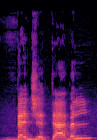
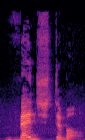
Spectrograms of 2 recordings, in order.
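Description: First: The word is said with a French accent. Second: The word is said with an English accent. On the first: "how a French person might say it" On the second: "the pronunciation in English"

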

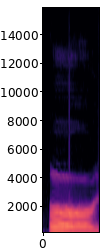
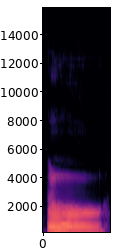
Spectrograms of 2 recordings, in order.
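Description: No difference in how they are said.

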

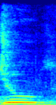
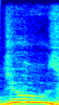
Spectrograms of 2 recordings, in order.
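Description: First: The word is said in a mild, harmless tone. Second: The word is said in a harsh, hostile tone. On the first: The speaker means no hostility. The speaker calls it right. "I said it that way so it didn't sound hateful" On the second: The speaker sounds hostile toward the group. The speaker calls it wrong. "It'd be different"

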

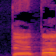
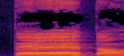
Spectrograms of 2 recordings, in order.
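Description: First: The two words are run together quickly. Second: The two words are drawn out and separated. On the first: The speaker calls it wrong. "ਇਕੱਠਾ ਨਹੀਂ ਕਹਿਣਾ" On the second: The speaker calls it right. "ਇਉਂ ਲਮਕਾ ਕੇ ਬੋਲਣਾ"

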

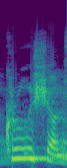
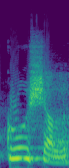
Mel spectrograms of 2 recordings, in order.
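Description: Both takes have the same delivery.

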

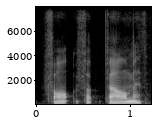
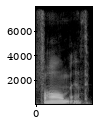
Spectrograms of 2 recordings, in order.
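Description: First: The first syllable sounds like 'foul'. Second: The first syllable does not sound like 'foul'. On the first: The speaker calls it right. "almost like foul mouth" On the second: The speaker calls it wrong. "I've been saying Falmouth"

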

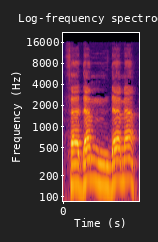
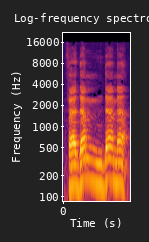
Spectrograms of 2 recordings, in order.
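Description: No difference in how they are said.

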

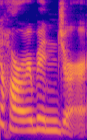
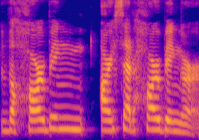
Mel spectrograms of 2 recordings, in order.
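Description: First: It is pronounced in the standard way. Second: It is pronounced in a guessed, misread way. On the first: This is how the word is normally said. The speaker calls it right. "it's actually harbinger" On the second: The word had only ever been read, never heard. The speaker calls it wrong. "the one time I tried to say harbinger"

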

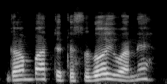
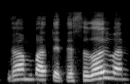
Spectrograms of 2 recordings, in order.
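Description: First: It is said fairly flat, with little intonation. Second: It is said livelier, with more pitch movement. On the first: "今のはかなり元気だって言ったのに" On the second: "もっと抑揚をつける"

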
